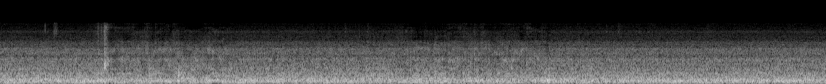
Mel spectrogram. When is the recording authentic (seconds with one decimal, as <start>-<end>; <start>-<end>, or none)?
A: 0.0-1.0; 2.3-4.0; 5.5-8.3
